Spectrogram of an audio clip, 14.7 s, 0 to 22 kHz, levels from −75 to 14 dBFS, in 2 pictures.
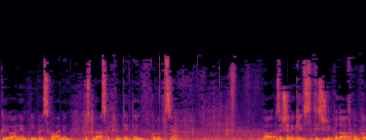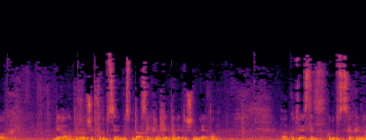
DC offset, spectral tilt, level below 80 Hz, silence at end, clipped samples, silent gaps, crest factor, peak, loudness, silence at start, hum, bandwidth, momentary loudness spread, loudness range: under 0.1%; -5 dB/octave; -30 dBFS; 0 s; under 0.1%; none; 14 dB; 0 dBFS; -14 LUFS; 0 s; none; 14 kHz; 11 LU; 3 LU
